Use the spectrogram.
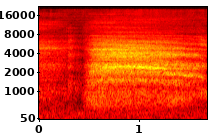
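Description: A single long, airy breath drawn during a yoga pose, starting softly and swelling into a steady, close breath sound.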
